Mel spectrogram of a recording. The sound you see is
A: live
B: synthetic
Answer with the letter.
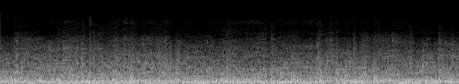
B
